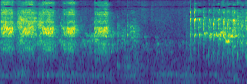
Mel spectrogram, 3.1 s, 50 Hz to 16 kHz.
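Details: Young budgerigars with adults near millet, 3 May 2024: loud harsh squawks repeat in quick bursts, then fade to lighter rapid chirps, with a German-speaking person coaxing nearby.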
